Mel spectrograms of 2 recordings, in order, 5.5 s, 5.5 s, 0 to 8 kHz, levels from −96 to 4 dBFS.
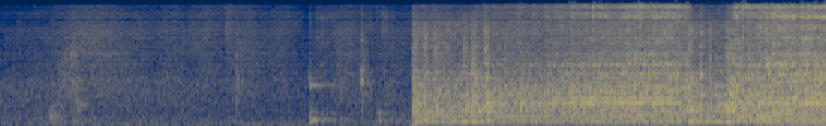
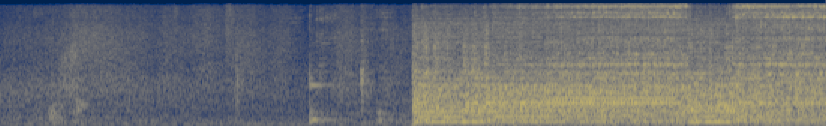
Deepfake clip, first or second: first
